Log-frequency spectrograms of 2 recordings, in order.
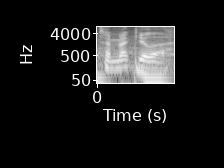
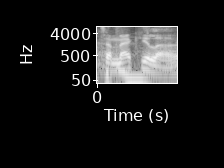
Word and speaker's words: Temecula: Temecula. Temecula.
